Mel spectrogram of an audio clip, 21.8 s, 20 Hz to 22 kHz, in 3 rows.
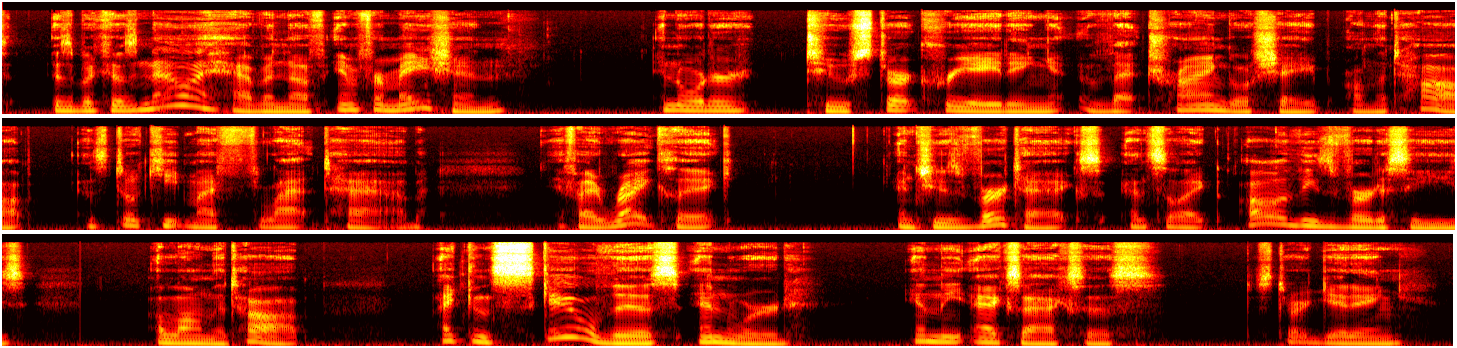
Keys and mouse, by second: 1.0 alt+middle click, 1.7 alt+right click, 10.0 right click, 12.7 click, 16.8 r, 18.6 click.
